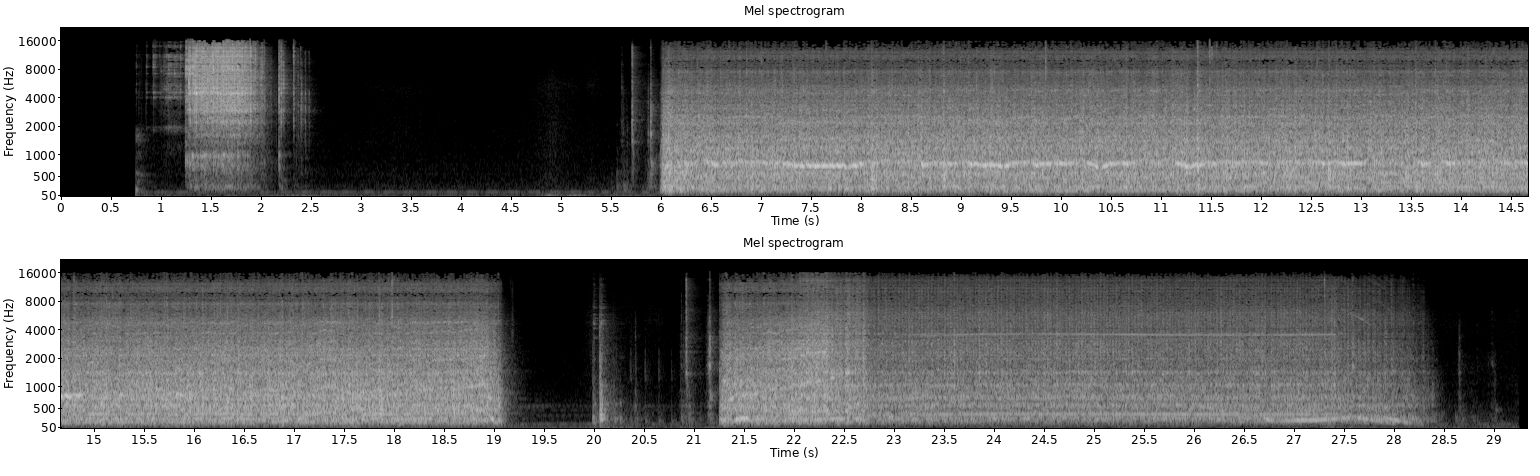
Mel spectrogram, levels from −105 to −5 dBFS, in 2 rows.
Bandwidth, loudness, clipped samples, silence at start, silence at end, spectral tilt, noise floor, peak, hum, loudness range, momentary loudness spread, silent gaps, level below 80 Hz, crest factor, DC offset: 16 kHz; -33 LUFS; under 0.1%; 0.9 s; 1 s; -2 dB/octave; -77 dBFS; -10 dBFS; none; 10 LU; 10 LU; none; -74 dBFS; 24 dB; under 0.1%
